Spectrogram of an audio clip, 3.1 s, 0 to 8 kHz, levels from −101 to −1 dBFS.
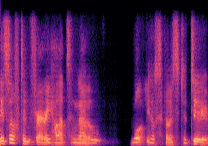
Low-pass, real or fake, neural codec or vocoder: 7.2 kHz; fake; codec, 16 kHz, 1 kbps, FreqCodec, smaller model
